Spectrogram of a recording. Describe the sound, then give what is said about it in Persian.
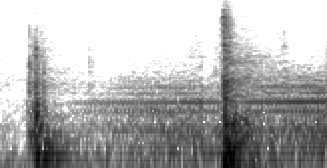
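Two dull thumps sound as a bag is placed into the trunk of a Chevrolet in a garage, the second heavier than the first, over a steady low hum. “جان در گاراژ خودش یک کیف رو در صندوق عقب شورلت قرار میده.”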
